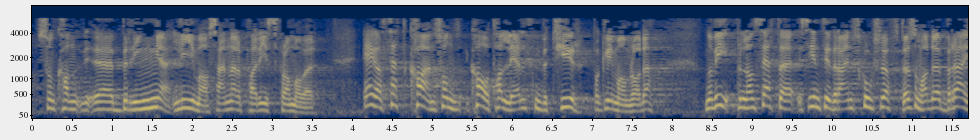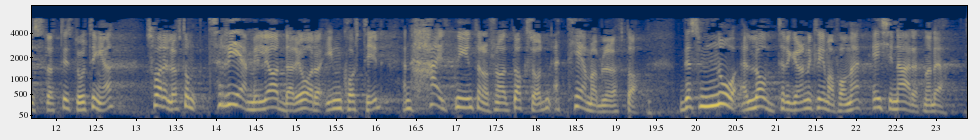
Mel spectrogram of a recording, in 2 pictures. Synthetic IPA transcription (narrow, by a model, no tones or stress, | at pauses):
sɔmkʰɑnbɾɪŋːəliːmɑsæɪnɑɾəpʰɑɾiːsfɾɑmːo̰ːʋə̰ɾ | ɛɡhɑɾsɛt̪ːkʰɑːɛɪnsɔnːkʰɑːɔt̪ʰɑːleːd̪əl̩sn̩bət̪ʰyːɾpʰɔkʰliːmɑɔmɾoːd̪ə | nɔɾʋɪlɑnseːɾt̪əsiːnt̪ʰiːd̪ɾæɪnskuːɡslœft̪əsɔmhɑd̪ːəbɾæɪst̪œt̪ːəɪst̪uːɾʈ̪ɪŋːə | sɔʋɑɾɖɛɪlœft̪əɔmt̪ʰɾeːmɪlɪɑɖəɾɪoːɾəʔɪnːn̩kʰɔɾt̪ʰiːd̪ | ɛnhæɪlt̪nyːɪnt̪əɳɑʂʊnɑːld̪ɑksɔɖ̪n̩æt̪ʰːeːmɑblɪlœft̪ɑ̰ | d̪ɛsɔmnoːʔæɾɭɑʋd̪̚t̪ʰɪld̪ɛɡɾœnːəkʰliːmɑfɔːnəɛɾɪçːəɪnæːɾheːt̪n̩ɑʋd̪ɛ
